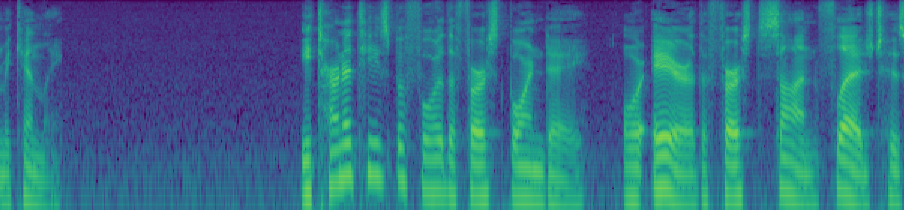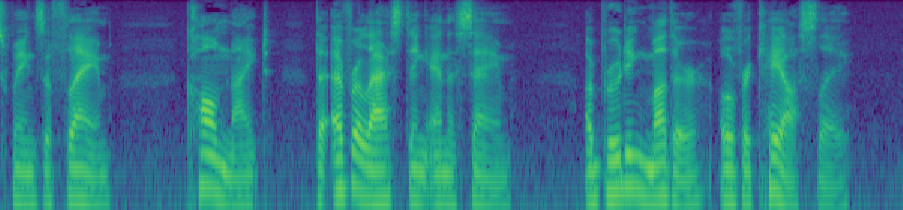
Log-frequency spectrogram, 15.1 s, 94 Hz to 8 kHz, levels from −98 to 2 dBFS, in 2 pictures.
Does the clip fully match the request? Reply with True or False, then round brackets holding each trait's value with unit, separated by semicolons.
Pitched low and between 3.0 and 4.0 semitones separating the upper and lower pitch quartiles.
False (110 Hz; 4.8 semitones)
